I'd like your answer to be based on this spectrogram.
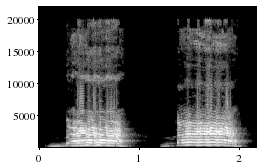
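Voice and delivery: long, high, very loud baas; loud sheep bleat. Acted. Teacher reads the noisy sheep to children, loud high bleating. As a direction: bleat it out at full volume. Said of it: "went the sheep".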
